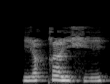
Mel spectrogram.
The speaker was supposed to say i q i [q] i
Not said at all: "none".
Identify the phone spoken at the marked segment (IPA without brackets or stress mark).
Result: x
